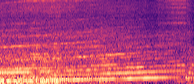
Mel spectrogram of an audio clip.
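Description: A race car engine in the iRacing simulator drones loudly, its pitch sliding steadily downward as it decelerates through a downshift, heard alone without talk.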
